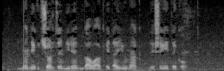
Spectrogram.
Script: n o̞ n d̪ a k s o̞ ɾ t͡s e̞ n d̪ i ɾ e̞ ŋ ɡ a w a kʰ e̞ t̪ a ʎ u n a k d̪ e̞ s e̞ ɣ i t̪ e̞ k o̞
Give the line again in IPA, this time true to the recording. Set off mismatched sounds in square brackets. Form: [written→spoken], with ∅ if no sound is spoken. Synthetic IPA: n o̞ n d̪ [a→i] k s o̞ ɾ t͡s e̞ n d̪ i ɾ e̞ ŋ ɡ a w a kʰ e̞ t̪ a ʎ u n a k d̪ e̞ s e̞ ɣ i t̪ e̞ k o̞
